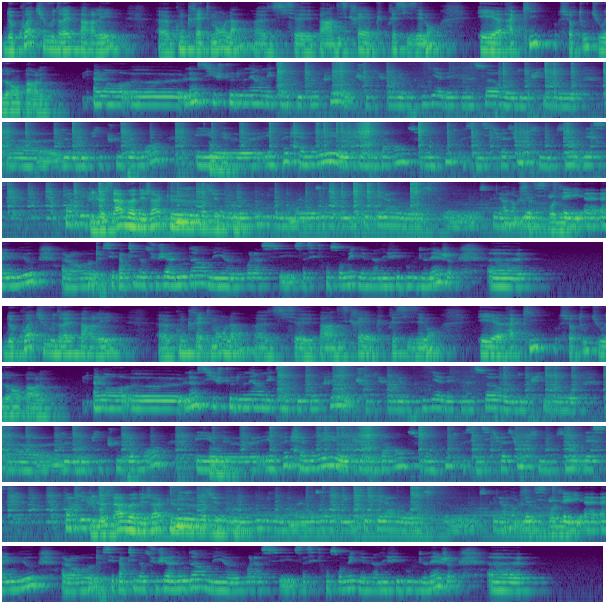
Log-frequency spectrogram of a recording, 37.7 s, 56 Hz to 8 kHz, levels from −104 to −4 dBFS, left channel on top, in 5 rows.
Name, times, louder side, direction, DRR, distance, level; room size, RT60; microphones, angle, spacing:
voice 1, 0.0-1.5 1.9-8.1 17.7-18.0 23.7-25.7 28.9-29.2 29.5-29.7 31.3-31.5, left 1 dB, 30° left, 7 dB, 0.8 m, -37 dB
voice 2, 8.6-17.1 17.5-23.0 23.4-24.0 24.7-36.7, equal, 10° right, 3 dB, 0.9 m, -39 dB
sound 1, 11.0-19.9 20.3-28.0, left 3 dB, 90° left, 2.3 m, -44 dB
sound 2, 23.8-29.6, equal, 50° right, 2.3 m, -51 dB
5.7 x 5.3 x 6.4 m, 0.65 s
head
